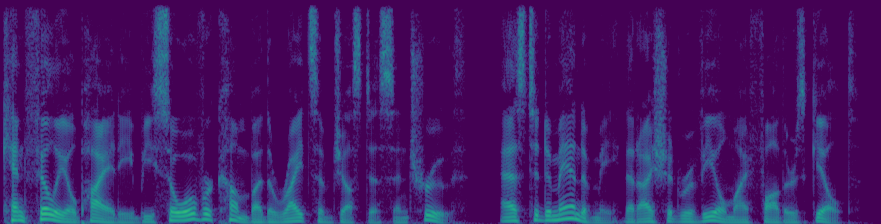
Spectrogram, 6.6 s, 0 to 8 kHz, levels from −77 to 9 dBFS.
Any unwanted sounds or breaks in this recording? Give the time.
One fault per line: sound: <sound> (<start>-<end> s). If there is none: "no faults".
no faults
